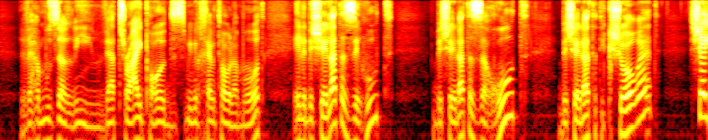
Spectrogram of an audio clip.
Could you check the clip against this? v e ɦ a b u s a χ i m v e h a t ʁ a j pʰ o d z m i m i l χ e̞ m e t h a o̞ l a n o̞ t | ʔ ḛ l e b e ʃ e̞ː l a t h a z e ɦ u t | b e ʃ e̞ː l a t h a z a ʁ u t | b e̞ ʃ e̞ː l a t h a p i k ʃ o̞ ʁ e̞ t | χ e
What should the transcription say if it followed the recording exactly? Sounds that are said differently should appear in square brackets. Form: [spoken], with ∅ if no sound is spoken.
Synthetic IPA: v e ɦ a [m] u [z] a [ʁ] i m v e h a t ʁ a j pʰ o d z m i m i l χ e̞ m e t h a o̞ l a [m] o̞ t | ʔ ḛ l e b e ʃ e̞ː l a t h a z e ɦ u t | b e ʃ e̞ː l a t h a z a ʁ u t | b e̞ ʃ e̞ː l a t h a [t] i k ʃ o̞ ʁ e̞ t | [ʃ] e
